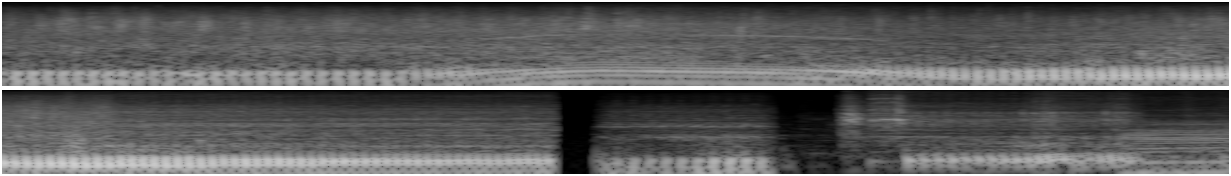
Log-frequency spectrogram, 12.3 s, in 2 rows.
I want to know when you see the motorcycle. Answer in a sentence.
The motorcycle can be heard from 0.0 to 12.2 s.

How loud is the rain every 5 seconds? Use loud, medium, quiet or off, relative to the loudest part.
loud, loud, off.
